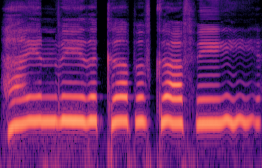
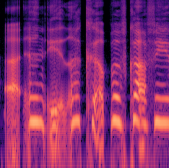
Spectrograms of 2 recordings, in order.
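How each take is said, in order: First: The voice is breathy and smooth. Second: The voice is creaky and broken up.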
